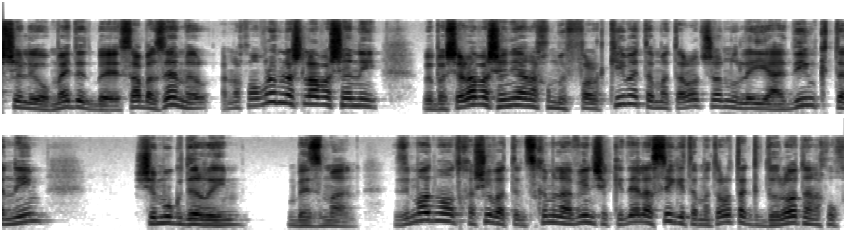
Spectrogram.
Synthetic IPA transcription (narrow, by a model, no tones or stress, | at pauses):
ʃe̞lio̞me̞de̞t̚besabaze̞me̞ʁanaχnuovʁimleʃalavaʃe̞nivebeʃalavaʃe̞nianaχnume̞faʁkime̞tamat̪aʁo̞tʃelanule̞jaːdimkt̪anim | ʃe̞muɡd̪aʁim | be̞zma̰n | zemeo̞dmeo̞d̪χaʃuvat̪e̞mtt͡ssli̥χimleavinʃe̞ked̪ejleasiɡe̞tamat̪aʁo̞thaɡd̪o̞lo̞tanaχnu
